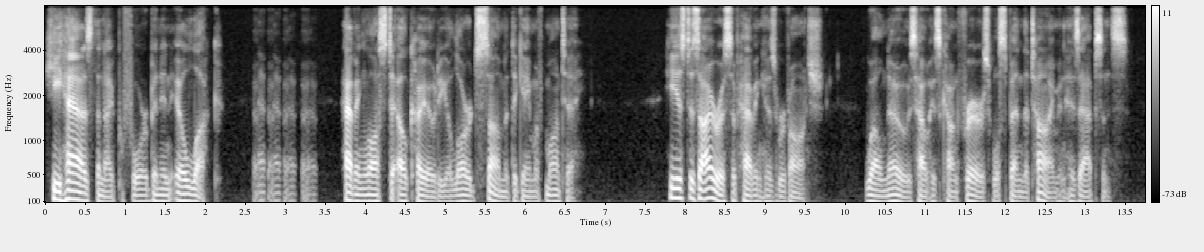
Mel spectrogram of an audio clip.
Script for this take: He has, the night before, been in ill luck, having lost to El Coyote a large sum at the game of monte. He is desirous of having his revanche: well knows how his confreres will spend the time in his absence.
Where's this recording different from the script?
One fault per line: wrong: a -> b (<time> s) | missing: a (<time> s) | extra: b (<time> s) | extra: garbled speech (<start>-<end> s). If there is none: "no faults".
no faults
